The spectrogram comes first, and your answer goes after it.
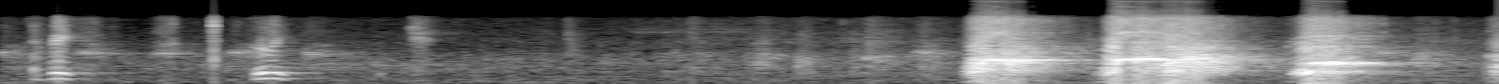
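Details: German Shepherd barks from Ruby and Tuffy, Kollegal: soft scattered sounds at first, then three loud, rough barks in quick succession near the end.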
